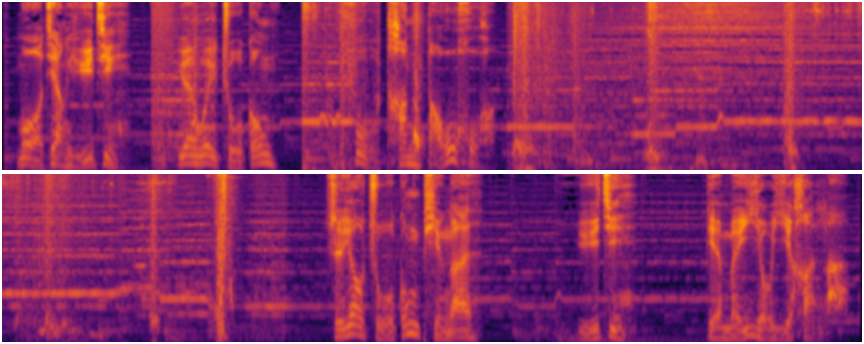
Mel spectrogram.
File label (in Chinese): 游戏 衷心将军男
